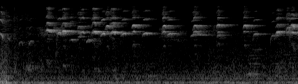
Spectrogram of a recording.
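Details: European goldfinch song, offered as a model for training canaries: rapid high twittering phrases in short bursts about every half second, thin tinkling notes, with a faint steady low hum beneath.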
